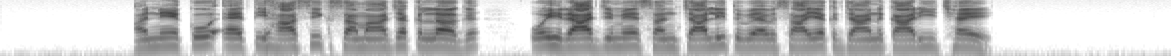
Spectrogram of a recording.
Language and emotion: Maithili, neutral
